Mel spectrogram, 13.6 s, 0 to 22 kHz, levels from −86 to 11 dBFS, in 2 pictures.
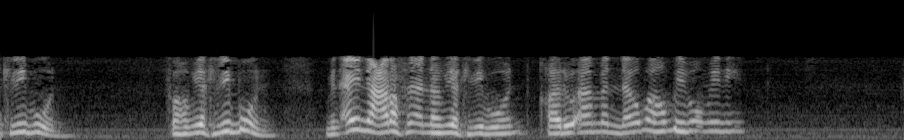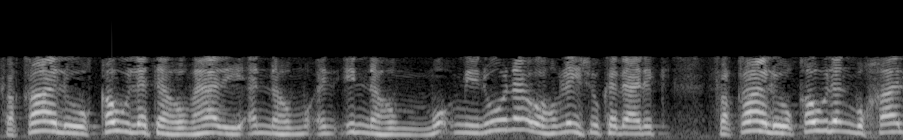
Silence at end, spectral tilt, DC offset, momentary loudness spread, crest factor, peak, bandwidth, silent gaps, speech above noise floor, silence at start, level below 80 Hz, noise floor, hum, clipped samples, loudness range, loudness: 0 s; -10 dB/octave; under 0.1%; 12 LU; 18 dB; 0 dBFS; 4.4 kHz; none; 33 dB; 0 s; -56 dBFS; -50 dBFS; none; under 0.1%; 3 LU; -18 LUFS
